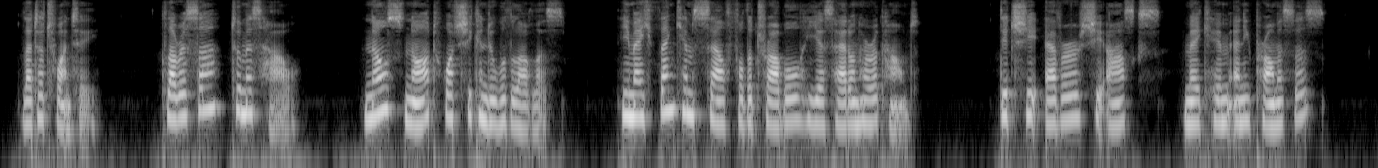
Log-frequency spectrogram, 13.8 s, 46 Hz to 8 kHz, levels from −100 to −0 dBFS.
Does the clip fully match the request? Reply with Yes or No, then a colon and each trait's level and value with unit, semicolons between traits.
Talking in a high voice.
Yes: high, 195 Hz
